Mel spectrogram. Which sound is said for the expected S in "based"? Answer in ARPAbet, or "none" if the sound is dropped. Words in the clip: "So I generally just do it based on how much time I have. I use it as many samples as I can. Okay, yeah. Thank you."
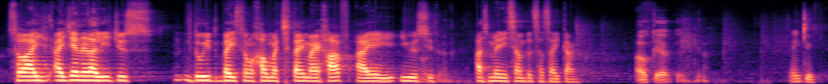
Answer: S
